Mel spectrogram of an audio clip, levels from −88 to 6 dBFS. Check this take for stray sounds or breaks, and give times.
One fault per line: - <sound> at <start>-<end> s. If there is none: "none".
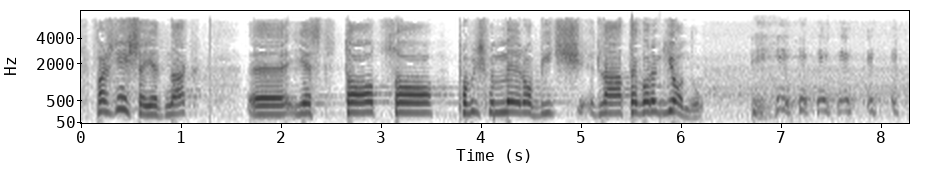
- laugh at 6.7-8.2 s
